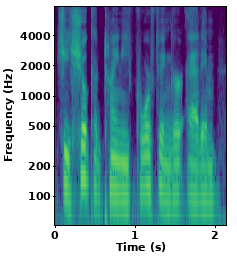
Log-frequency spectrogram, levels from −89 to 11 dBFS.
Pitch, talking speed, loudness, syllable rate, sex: 110 Hz, 195 wpm, -19 LUFS, 5.6 syllables/s, male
